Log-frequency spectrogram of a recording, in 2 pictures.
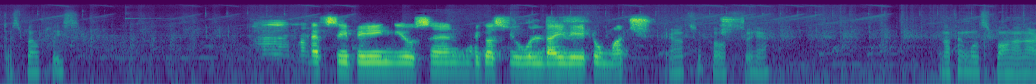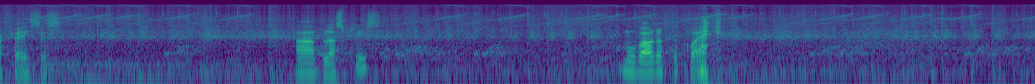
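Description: Magic spell effects chime and crackle in a video game.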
